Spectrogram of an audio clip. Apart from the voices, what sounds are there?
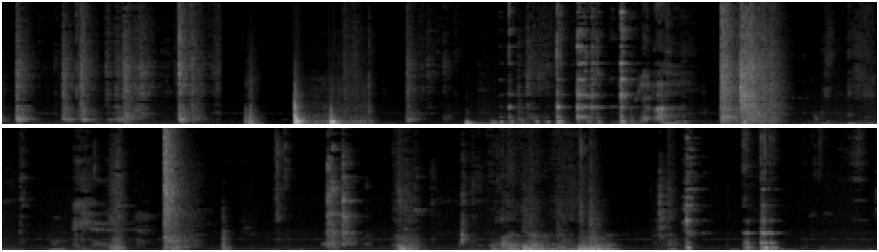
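dishes and cutlery clinking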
